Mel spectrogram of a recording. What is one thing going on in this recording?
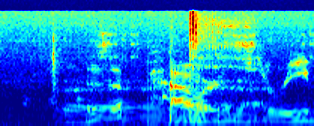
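A block breaks with a short crunch.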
